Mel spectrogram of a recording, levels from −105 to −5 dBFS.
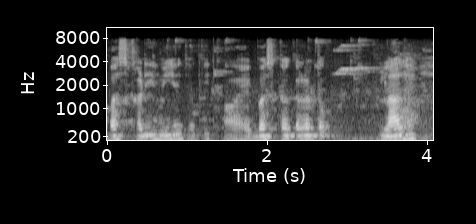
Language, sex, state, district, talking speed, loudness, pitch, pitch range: Hindi, male, Uttar Pradesh, Hamirpur, 190 wpm, -31 LUFS, 115 Hz, 105-125 Hz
